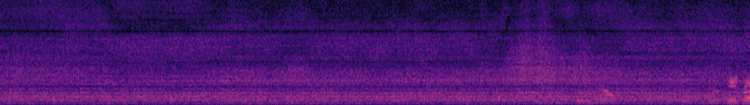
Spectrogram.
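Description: Handheld gas torch burning with a steady hiss as its flame heats a copper pipe fitting, bringing the joint up to temperature so the solder will flow.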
